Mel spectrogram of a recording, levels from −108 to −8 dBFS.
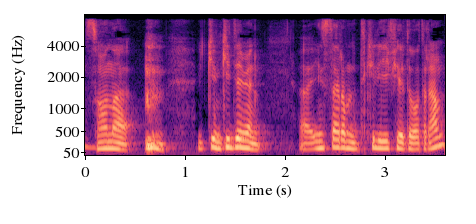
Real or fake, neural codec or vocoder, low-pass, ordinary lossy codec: real; none; 7.2 kHz; MP3, 64 kbps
